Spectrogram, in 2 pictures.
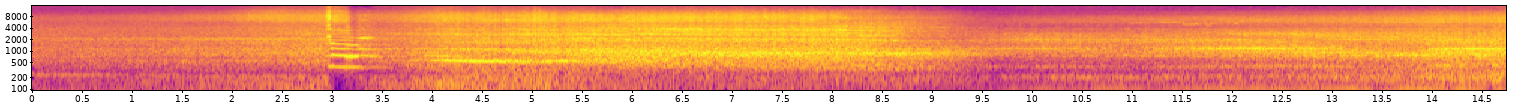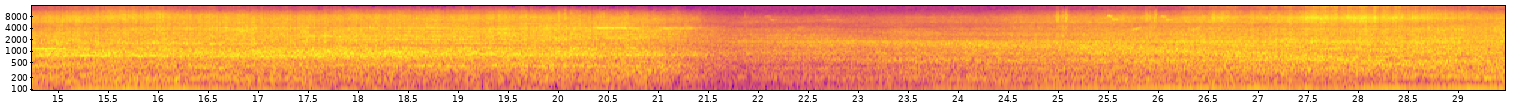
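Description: Trains passing close by. First a locomotive-hauled train sweeps past with a loud burst and a brief horn about three seconds in. Then Y 8000 diesel shunting locomotives go by hauling coaches and freight wagons, with a steady low diesel engine hum over the rumble of wheels on the rails.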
